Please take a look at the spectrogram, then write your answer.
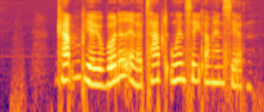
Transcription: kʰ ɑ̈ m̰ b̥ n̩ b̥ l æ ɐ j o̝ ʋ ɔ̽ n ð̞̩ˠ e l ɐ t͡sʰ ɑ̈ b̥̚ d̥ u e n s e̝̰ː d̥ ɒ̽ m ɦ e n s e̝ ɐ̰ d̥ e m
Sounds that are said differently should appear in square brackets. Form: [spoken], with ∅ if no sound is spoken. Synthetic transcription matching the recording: kʰ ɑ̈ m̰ b̥ n̩ b̥ l [i] ɐ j o̝ ʋ ɔ̽ n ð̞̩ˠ e l ɐ t͡sʰ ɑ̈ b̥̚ d̥ u [æ] n s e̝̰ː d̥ ɒ̽ m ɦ [æ] n s e̝ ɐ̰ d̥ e [n]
